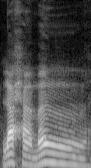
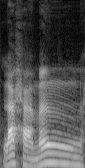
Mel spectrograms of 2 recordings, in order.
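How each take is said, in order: The two takes are said the same way.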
